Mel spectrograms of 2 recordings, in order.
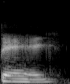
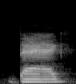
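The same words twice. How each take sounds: First: It is said with a Midwestern vowel. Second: It is said with a non-Midwestern vowel. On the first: The speaker calls it wrong. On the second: The speaker calls it right.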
